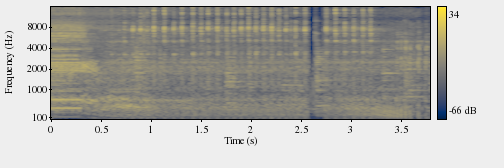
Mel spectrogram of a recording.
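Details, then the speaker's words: STIHL BG86 hand blower after the clogged screen was cleared: crisp two-stroke buzz revving cleanly and holding a steady high pitch, sounding much better, normal revving. "Now you can hear it. I can feel it. That's already sounding a ton better, but we are gonna adjust the carb, see if we can get a little bit more out of it."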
